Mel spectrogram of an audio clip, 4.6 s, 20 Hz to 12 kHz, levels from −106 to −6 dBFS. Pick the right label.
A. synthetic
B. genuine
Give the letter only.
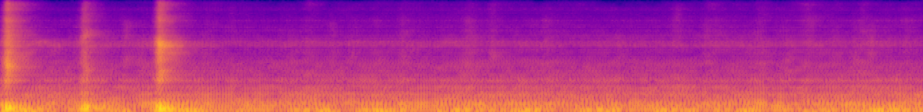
A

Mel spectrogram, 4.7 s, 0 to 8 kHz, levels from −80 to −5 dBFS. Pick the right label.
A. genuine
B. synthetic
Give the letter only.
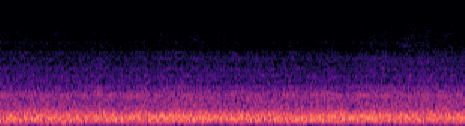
A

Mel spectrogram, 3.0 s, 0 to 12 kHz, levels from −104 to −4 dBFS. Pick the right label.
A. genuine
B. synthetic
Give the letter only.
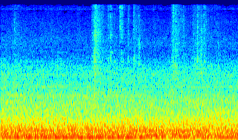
A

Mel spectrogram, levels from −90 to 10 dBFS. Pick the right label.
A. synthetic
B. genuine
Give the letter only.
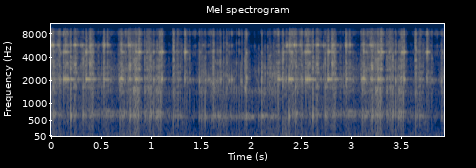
A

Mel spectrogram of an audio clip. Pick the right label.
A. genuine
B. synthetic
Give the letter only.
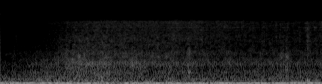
B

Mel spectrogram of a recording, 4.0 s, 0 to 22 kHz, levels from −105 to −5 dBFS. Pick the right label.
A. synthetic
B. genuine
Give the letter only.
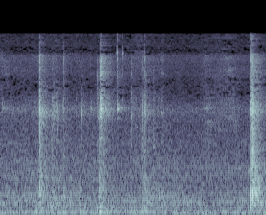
A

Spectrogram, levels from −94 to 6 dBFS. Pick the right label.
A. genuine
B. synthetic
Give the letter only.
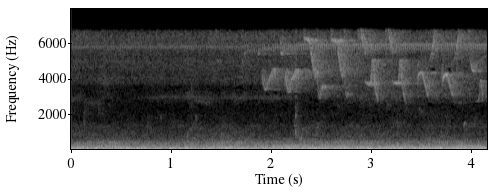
A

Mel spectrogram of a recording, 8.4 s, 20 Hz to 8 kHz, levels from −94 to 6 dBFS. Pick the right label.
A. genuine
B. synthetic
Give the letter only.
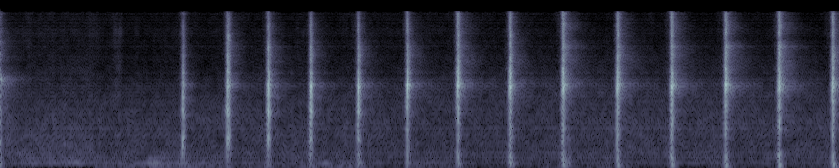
B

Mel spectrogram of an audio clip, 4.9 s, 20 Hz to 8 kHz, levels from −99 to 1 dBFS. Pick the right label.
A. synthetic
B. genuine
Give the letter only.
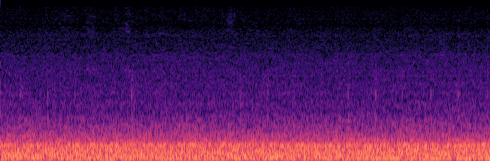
B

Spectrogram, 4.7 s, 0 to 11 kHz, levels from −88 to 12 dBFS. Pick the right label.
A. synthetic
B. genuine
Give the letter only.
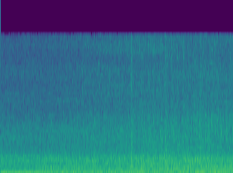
B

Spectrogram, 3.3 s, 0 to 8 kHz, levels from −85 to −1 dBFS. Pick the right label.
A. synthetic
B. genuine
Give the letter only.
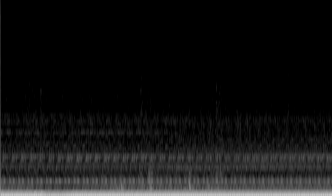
B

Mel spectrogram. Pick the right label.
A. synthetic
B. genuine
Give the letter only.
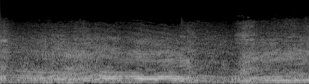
B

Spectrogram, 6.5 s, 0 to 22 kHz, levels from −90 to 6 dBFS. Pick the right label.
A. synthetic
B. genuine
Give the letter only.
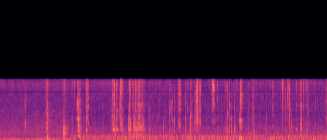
A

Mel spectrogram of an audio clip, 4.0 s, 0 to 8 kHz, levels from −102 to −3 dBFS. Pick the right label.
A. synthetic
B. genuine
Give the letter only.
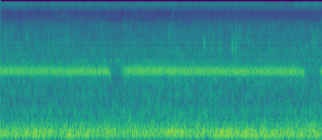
A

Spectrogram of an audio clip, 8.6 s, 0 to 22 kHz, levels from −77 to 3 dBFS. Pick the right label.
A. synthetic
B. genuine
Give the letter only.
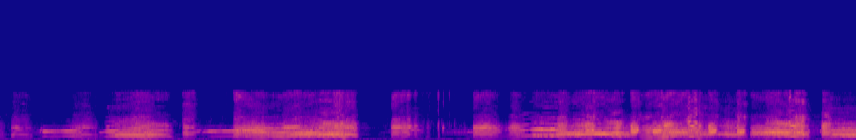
B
